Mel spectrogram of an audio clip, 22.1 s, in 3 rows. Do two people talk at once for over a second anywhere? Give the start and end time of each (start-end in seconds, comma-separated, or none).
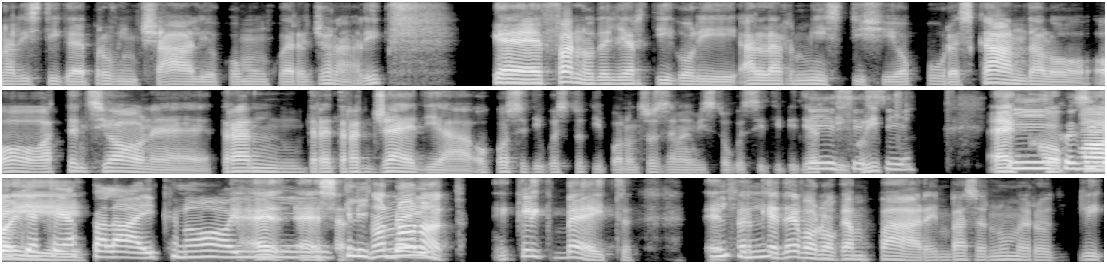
14.0-15.3, 16.2-17.8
